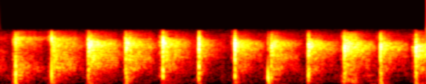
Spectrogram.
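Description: A single pair of hands claps twelve times at a steady, fairly quick pace, each clap sharp and bright with a short ringing tail, and no talking in between.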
